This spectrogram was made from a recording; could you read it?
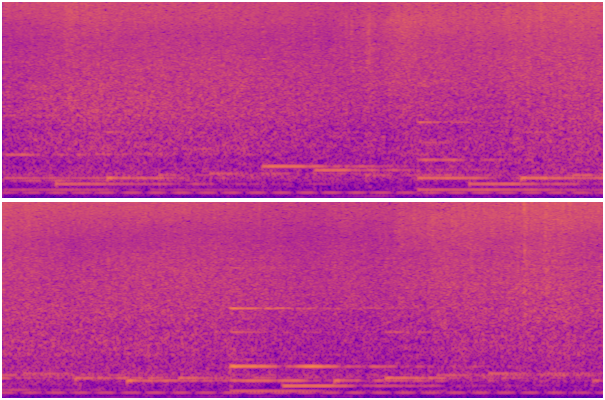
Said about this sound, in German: Als du oben stehst, schaust du hinunter auf das wild tobende Meer.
